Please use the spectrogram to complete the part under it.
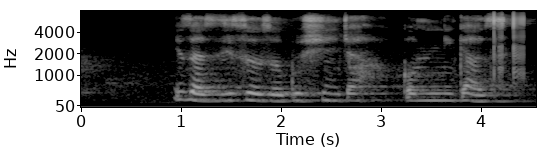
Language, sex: Zulu, female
